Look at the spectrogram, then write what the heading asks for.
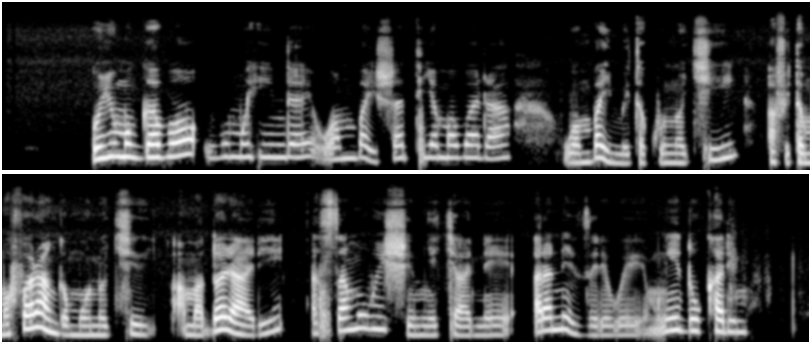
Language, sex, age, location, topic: Kinyarwanda, female, 18-24, Huye, finance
